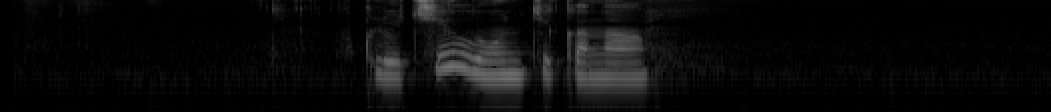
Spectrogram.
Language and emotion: Russian, neutral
